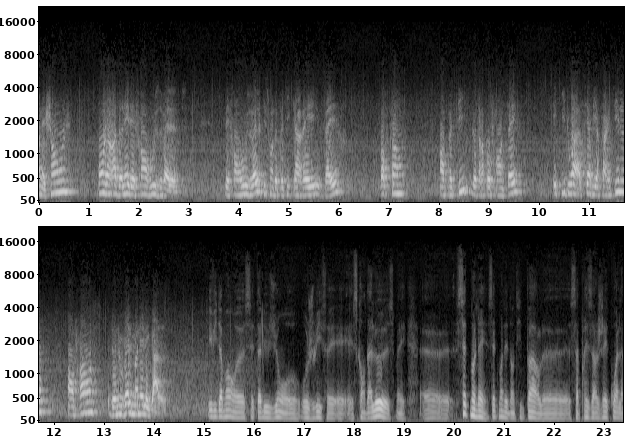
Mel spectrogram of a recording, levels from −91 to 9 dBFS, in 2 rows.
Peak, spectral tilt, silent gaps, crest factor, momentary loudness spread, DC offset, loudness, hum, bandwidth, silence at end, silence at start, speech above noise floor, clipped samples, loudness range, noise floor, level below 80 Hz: -4 dBFS; -9 dB/octave; none; 14 dB; 21 LU; under 0.1%; -19 LUFS; none; 10 kHz; 0 s; 0 s; 20 dB; under 0.1%; 7 LU; -38 dBFS; -54 dBFS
